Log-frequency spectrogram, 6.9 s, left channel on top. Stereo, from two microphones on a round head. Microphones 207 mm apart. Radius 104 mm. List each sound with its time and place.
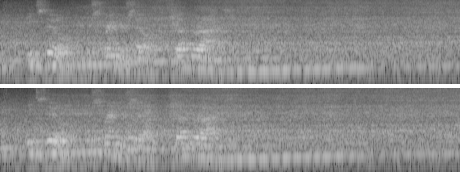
0.4 s a man speaking: 5° left (ahead or behind), 1.0 m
